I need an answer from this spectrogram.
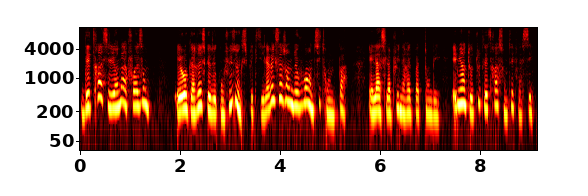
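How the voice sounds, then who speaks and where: A woman reading a children's book aloud in French with lively, expressive storytelling. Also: on the high side, brisk, no room sound. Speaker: storybook reader.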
